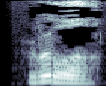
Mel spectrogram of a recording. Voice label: "Rule", English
